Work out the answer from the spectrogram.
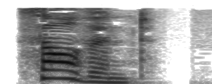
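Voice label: "solvent", American English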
